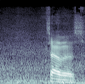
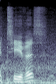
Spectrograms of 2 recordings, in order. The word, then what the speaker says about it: Teva: Some good old trusty Tevas or Tivas, depending on how you want to pronounce it.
